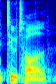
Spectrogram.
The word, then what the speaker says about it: Tootawl: kind um I should say by the way to tall is my name and that's spelled t o o t a WL t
